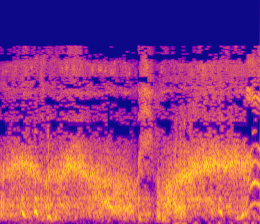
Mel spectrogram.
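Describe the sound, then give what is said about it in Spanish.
A voice imitates a howling windstorm, a steady loud whooshing roar that swells and dips in pitch for several seconds, with a brief break near the middle before rushing on. “Bueno, estaba repleta esa terraza y se levantó una tormenta de viento.”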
